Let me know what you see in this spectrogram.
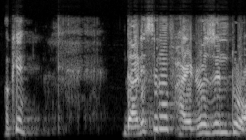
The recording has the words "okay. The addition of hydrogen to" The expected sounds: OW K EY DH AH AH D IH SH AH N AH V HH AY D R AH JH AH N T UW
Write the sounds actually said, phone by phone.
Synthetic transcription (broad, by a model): OW K EY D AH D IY S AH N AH P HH AY D R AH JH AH N T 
